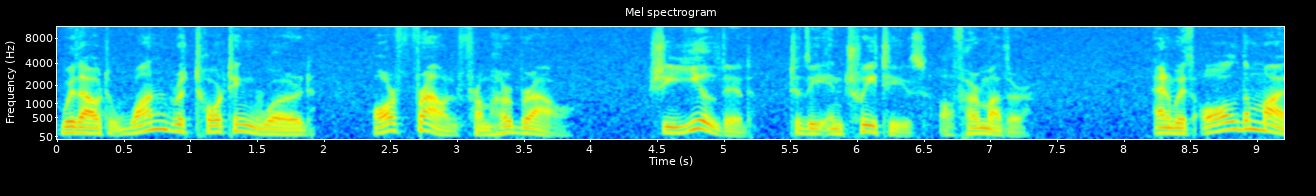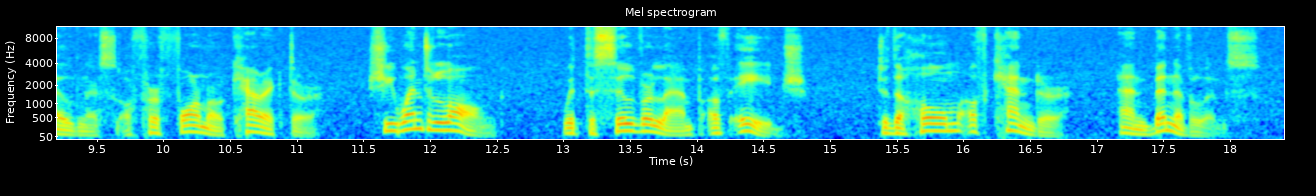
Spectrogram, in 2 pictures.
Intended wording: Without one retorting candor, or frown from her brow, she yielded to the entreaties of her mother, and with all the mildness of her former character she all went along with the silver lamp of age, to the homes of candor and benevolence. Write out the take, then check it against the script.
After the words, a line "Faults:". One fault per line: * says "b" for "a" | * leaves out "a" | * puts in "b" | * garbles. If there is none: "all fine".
Without one retorting word, or frown from her brow, she yielded to the entreaties of her mother, and with all the mildness of her former character she went along with the silver lamp of age, to the home of candor and benevolence.
Faults:
* says "word" for "candor"
* leaves out "all"
* says "home" for "homes"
